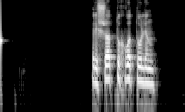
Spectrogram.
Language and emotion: Russian, neutral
